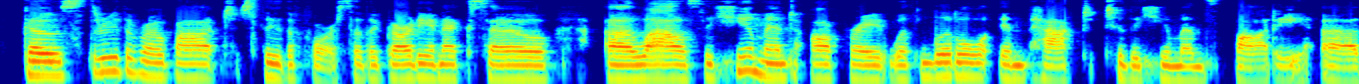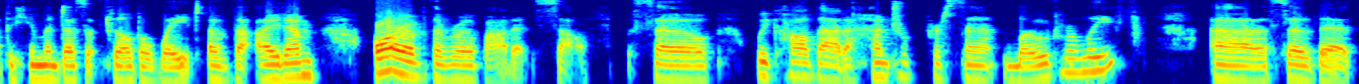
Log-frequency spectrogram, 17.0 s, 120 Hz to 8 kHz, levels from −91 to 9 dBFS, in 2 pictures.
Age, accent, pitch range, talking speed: 30-49, American, 150-175 Hz, 170 wpm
